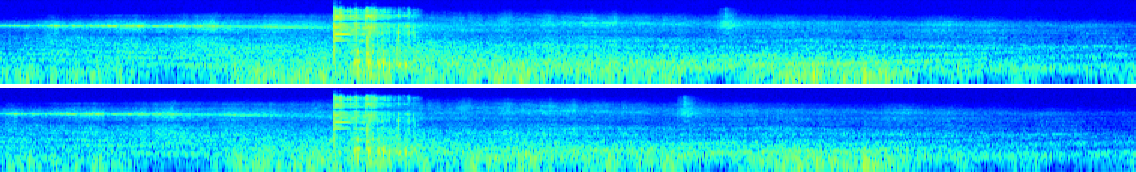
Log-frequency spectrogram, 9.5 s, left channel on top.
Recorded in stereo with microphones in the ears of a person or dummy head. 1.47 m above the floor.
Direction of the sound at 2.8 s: 10° left (ahead or behind).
